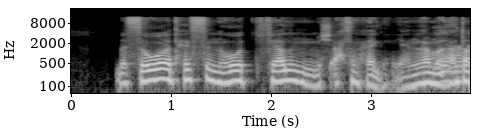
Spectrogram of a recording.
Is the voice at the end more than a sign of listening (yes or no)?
no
